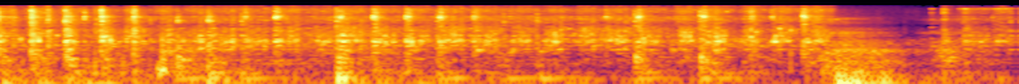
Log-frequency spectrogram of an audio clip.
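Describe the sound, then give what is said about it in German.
A spoon stirs a sauce thickened with flour in a pot, making many quick scraping and clinking strokes in an uneven rhythm. The stirring is fairly loud, then pauses near the end before a few last light strokes. “Und wenn ihr dann nicht sorgfältig rührt, dann habt ihr dicke Klumpen drin.”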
